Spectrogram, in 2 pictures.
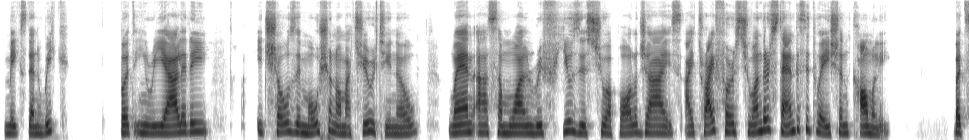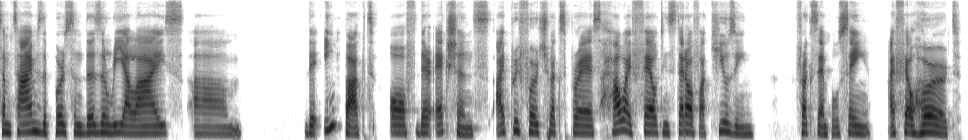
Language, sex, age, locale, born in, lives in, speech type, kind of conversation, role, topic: English, female, 50-54, en-BR, Brazil, United States, conversation, unstructured, none, How do you deal with someone who refuses to apologize?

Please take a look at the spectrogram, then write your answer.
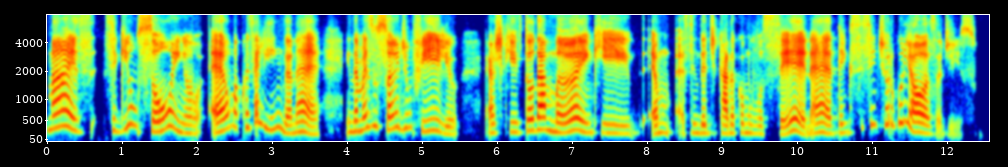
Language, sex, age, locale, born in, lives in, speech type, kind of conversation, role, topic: Portuguese, female, 35-39, pt-BR, Brazil, United States, conversation, advice, advisor, Como é para você receber críticas constantes da sua família sobre as suas escolhas de vida?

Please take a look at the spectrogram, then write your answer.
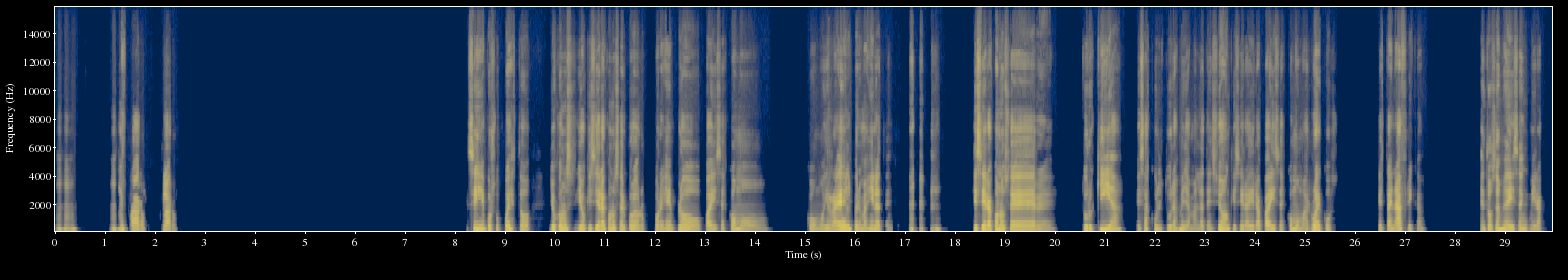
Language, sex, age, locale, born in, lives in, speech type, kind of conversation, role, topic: Spanish, female, 50-54, es-VE, Venezuela, Portugal, conversation, advice, user, ¿Cómo puedo sentirme más seguro al viajar solo o a lugares nuevos?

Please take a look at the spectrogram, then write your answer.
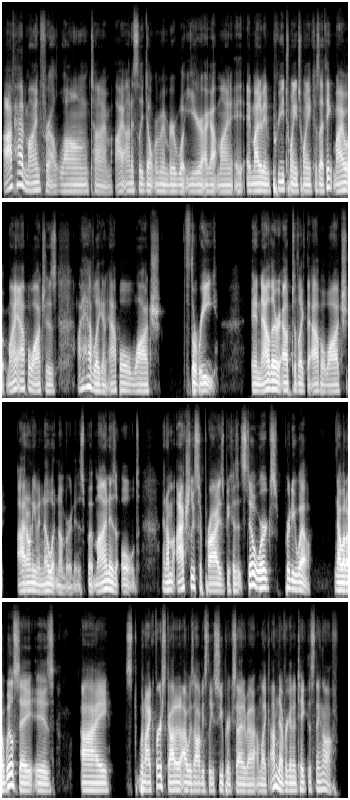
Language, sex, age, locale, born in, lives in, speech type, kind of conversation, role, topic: English, male, 30-34, en-US, United States, United States, conversation, unstructured, none, How have wearables actually changed your daily habits, and how can we support each other?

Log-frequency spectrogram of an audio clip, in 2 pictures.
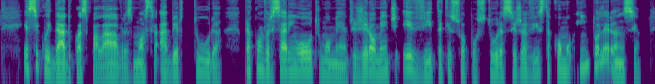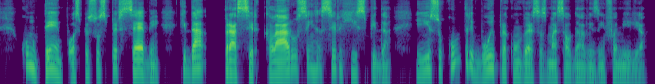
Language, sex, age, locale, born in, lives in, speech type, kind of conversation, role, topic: Portuguese, male, 55-59, pt-BR, Brazil, United States, read, expert-assistant, expert, Como lidar com conversas polêmicas em família sem criar conflito?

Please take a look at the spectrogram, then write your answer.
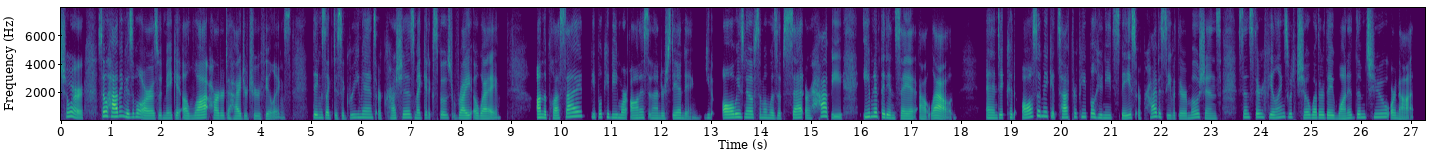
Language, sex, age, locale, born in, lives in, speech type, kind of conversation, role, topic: English, female, 35-39, en-US, United States, United States, read, expert-assistant, expert, What would happen if emotions were visible as auras?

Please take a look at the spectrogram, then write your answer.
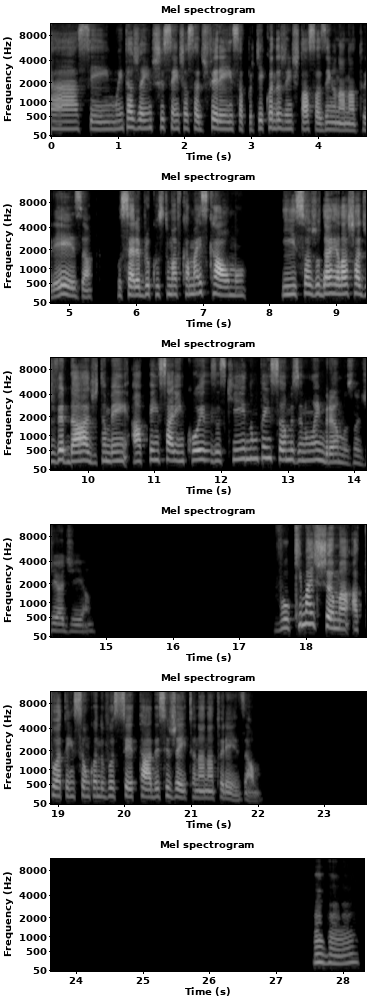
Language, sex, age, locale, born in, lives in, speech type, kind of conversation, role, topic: Portuguese, female, 45-49, pt-BR, Brazil, United States, read, expert-assistant, expert, Como o contato com a natureza pode melhorar o bem-estar?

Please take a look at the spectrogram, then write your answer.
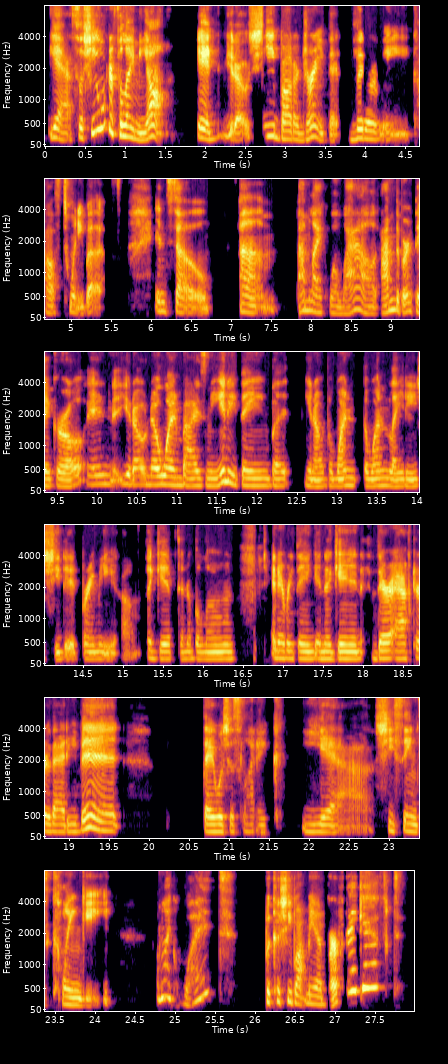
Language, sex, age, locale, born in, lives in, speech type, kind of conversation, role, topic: English, female, 35-39, en-US, United States, United States, conversation, advice, user, How can I manage social anxiety at events?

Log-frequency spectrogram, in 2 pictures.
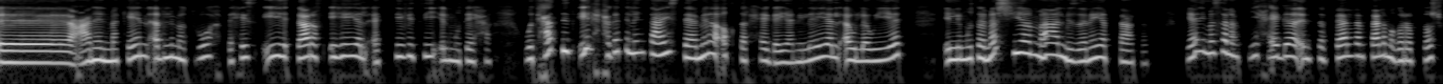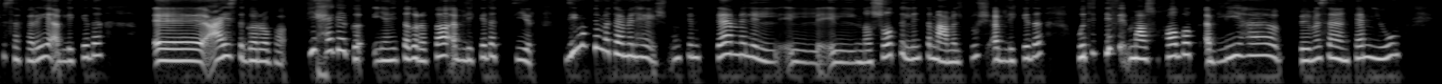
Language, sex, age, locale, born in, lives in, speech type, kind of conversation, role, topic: Arabic, female, 30-34, ar-EG, Egypt, Egypt, conversation, advice, advisor, إزاي أخطط لعطلتي من غير ما أرفع سقف توقعاتي وأتضايق؟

